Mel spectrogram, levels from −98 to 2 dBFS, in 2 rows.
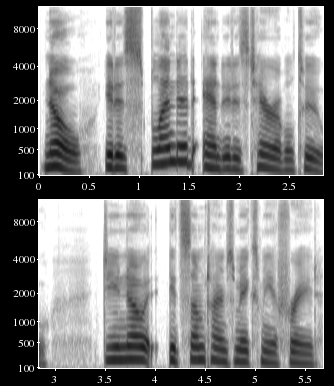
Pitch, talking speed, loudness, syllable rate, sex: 190 Hz, 180 wpm, -18 LUFS, 5.4 syllables/s, female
